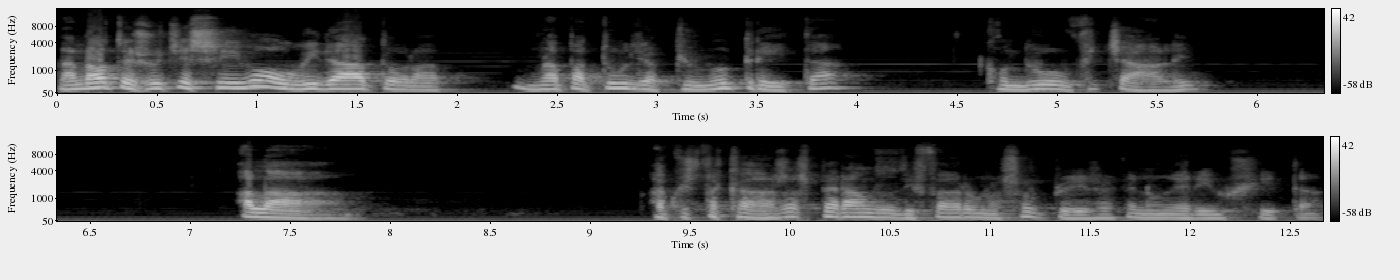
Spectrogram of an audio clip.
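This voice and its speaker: In a very clean recording with a silent background, a man with fairly high pitch, ordinary pitch variation and a dark, mellow, somewhat breathy tone talks at a fairly slow pace with long, frequent pauses. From Veneto, Italy. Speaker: war veteran. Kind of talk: testimony. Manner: halting.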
